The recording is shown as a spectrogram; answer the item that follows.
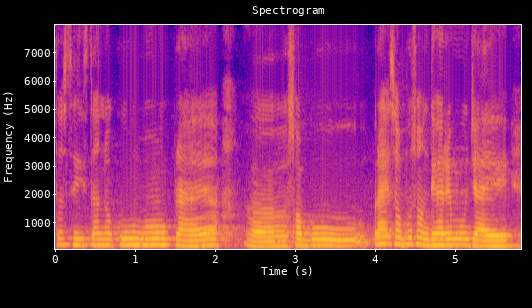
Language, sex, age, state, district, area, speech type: Odia, female, 45-60, Odisha, Khordha, rural, spontaneous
